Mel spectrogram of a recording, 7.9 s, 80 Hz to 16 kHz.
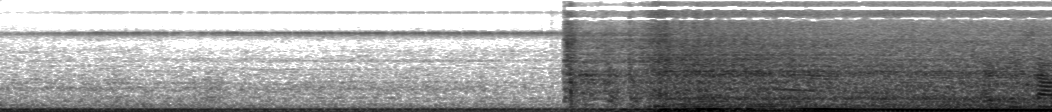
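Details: BMW 335i E90/E92 N54 inline-six, first start after radiator replacement and coolant refill. The starter catches cleanly, a brief rev, then a smooth, steady idle with no knocks or misfires: a normal start and idle.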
